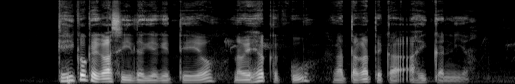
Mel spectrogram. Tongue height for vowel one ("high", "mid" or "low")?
mid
